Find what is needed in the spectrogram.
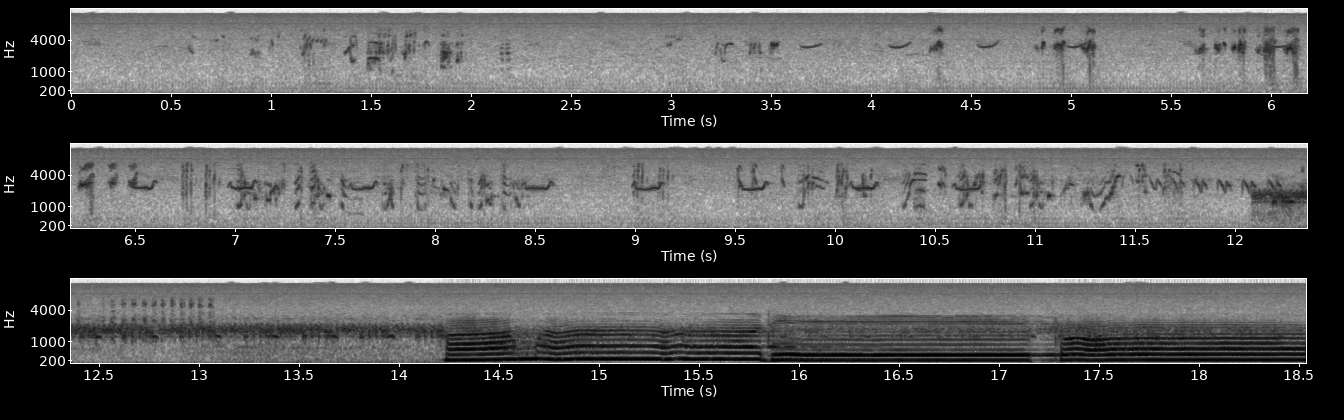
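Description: Faint bird chirping, many short scattered chirps, for about the first twelve seconds. Then a steady drone of background music sets in. About fourteen seconds in, loud long-held musical notes enter, stepping to a new pitch a couple of seconds later.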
